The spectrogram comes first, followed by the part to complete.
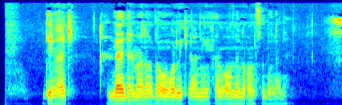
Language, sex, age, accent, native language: Uzbek, male, 25-34, Samarqand, Uzbek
